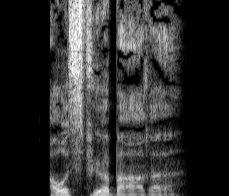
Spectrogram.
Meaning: inflection of ausführbar: 1. strong/mixed nominative/accusative feminine singular 2. strong nominative/accusative plural 3. weak nominative all-gender singular
- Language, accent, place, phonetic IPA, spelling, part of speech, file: German, Germany, Berlin, [ˈaʊ̯sfyːɐ̯baːʁə], ausführbare, adjective, De-ausführbare.ogg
